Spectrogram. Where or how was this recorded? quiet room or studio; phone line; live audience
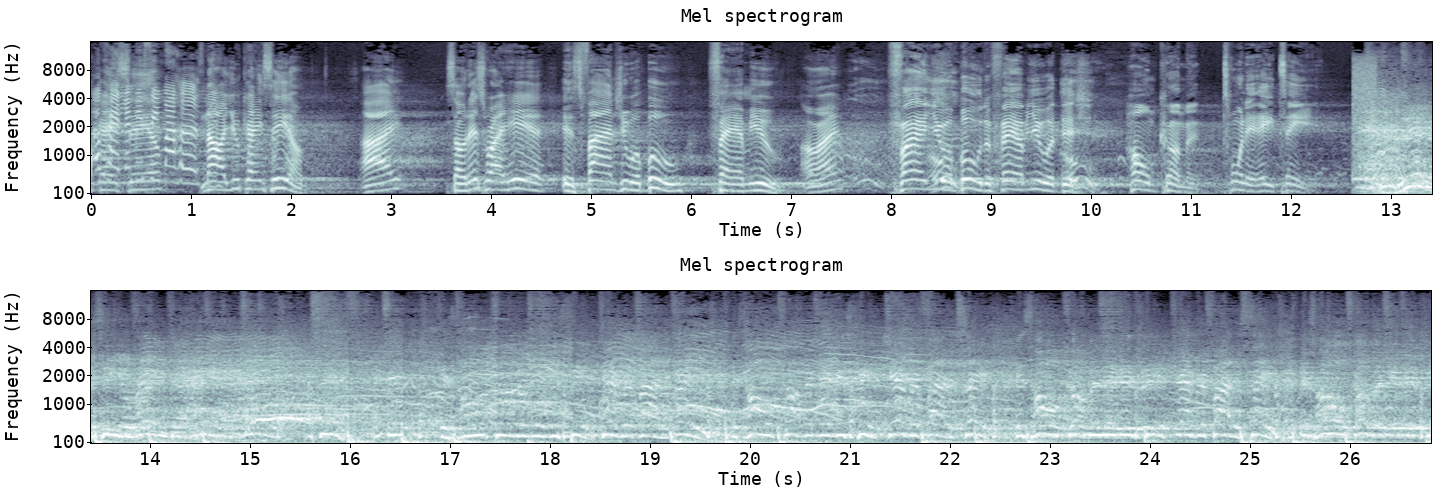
live audience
